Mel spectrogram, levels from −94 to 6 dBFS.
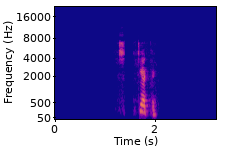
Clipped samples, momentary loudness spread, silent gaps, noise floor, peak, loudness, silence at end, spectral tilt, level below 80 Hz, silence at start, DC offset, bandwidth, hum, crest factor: under 0.1%; 17 LU; none; under -90 dBFS; -16 dBFS; -34 LUFS; 1.2 s; -3 dB/octave; under -90 dBFS; 1.3 s; under 0.1%; 9.4 kHz; none; 24 dB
